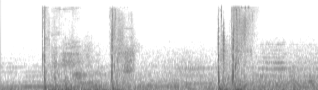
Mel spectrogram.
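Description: Short clicks sound in quick succession.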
